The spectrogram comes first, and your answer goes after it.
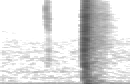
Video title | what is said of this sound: Ross Hamilton Fake Money ??? ( Connected Investors Scam ) | the real one hundreds you hear that sounds like paper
